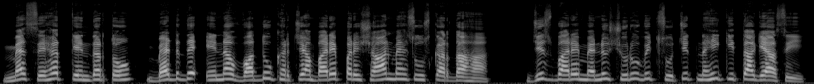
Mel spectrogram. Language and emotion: Punjabi, angry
